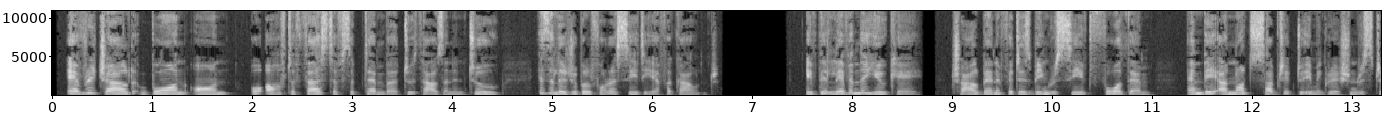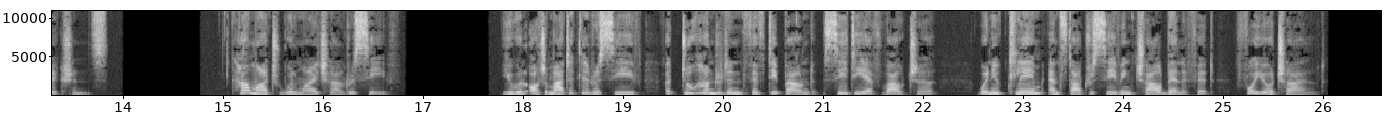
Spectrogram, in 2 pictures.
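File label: Indian English F Narration; accent of india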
